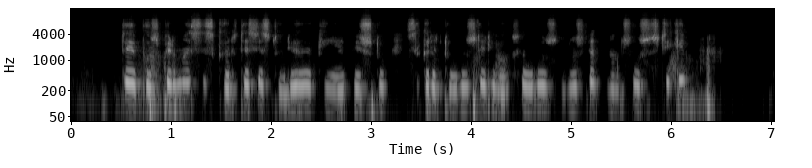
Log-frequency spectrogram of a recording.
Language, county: Lithuanian, Marijampolė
